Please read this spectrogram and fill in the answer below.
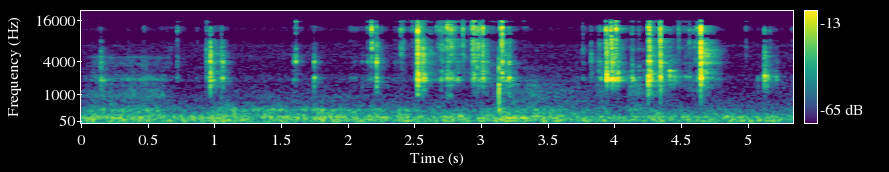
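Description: Faint, scattered clicks and taps of a small die-cast toy car being handled and turned over in the fingers, over low room tone.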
